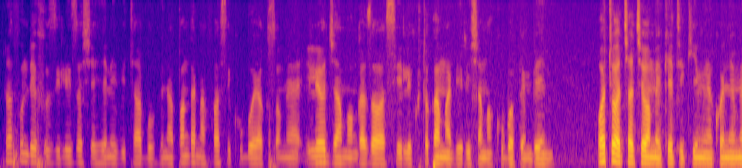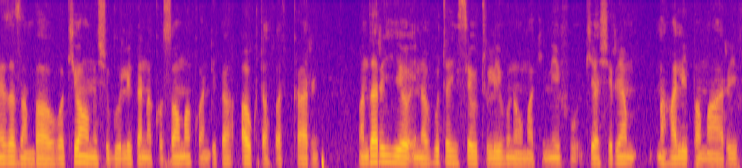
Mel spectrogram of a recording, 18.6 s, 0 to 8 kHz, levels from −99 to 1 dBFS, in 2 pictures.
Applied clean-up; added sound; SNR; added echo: none; none; none; none.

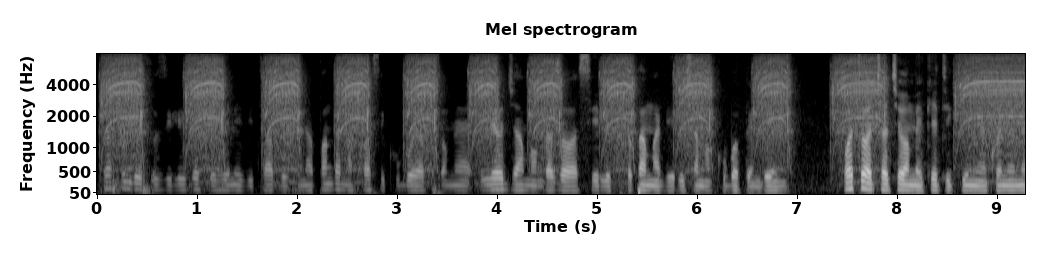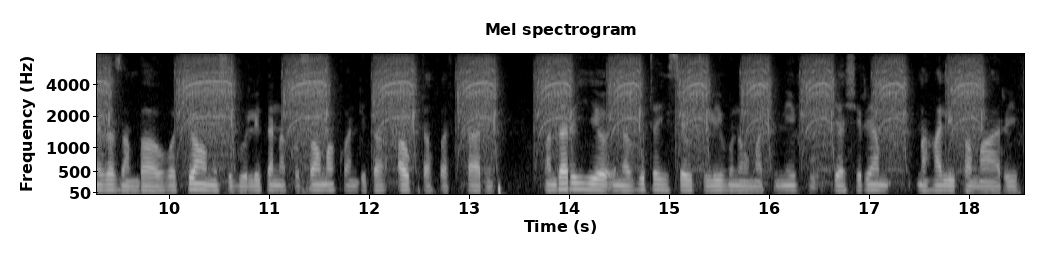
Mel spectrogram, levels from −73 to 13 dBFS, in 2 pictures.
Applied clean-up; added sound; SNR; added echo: none; Tools; 5 dB; none.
